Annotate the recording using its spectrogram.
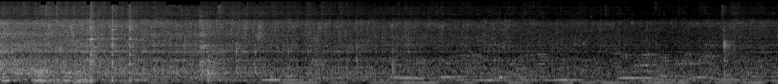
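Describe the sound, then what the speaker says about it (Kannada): Ginger garlic paste with coriander and mint frying in a pan for Bidar-style chicken gravy gives a steady, close sizzle, with occasional stirring scrapes and clinks throughout. "ಚೆನ್ನಾಗಿ ಮಾಡ್ಕೋಬೇಕು, ಫ್ರೈ ಮಾಡ್ಕೋಬೇಕು."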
